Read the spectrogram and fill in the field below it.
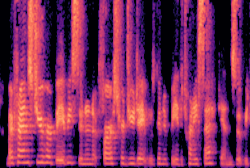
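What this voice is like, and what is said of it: Distinctive regional accent. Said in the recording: “your amazing accent as well. I just love ... accent.”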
